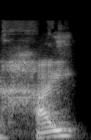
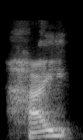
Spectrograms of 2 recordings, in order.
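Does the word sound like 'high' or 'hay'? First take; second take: high; high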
